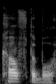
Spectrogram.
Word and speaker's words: comfortable: we say debt comfortable the word comfortable has three syllables not for the o.r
